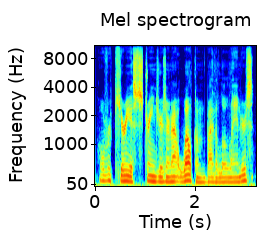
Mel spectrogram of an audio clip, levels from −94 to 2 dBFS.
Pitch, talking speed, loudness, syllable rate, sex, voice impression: 115 Hz, 165 wpm, -18 LUFS, 5.7 syllables/s, male, very masculine, middle-aged, thick, sincere, slightly mature, slightly wild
